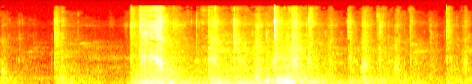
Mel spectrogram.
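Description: Close-up biting and chewing of crisp fried pakora: a loud crunch about two seconds in, then a run of smaller crunches that thins out toward the end.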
